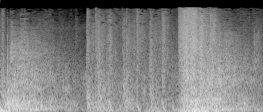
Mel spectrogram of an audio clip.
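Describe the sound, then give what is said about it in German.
Gunfire in the video game Fortnite is loud and dense, with shots running together into a continuous crackling barrage. It swells again near the end. “Mich wird geschossen.”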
